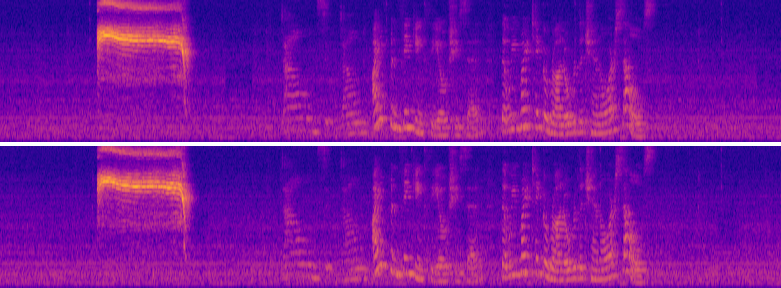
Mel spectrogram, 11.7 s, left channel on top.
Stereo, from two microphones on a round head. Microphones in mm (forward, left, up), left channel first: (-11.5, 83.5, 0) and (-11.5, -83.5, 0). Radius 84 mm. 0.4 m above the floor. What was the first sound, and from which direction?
A scream, 35° left (ahead or behind).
